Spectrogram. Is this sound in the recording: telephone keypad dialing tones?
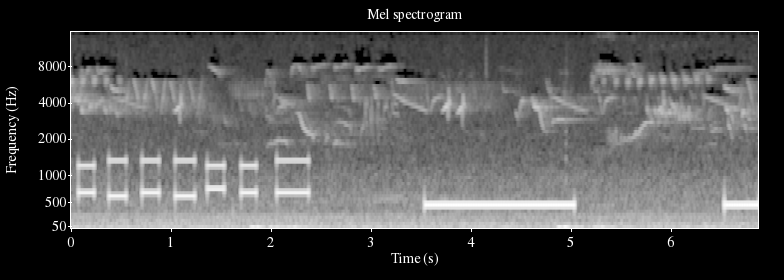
yes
